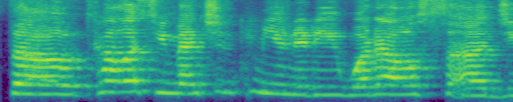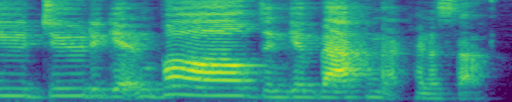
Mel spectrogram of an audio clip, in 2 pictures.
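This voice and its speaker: A woman's voice: a little high, a little fast, fairly bright tone. Friendly, affirming woman podcast host. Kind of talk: casual podcast interview.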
